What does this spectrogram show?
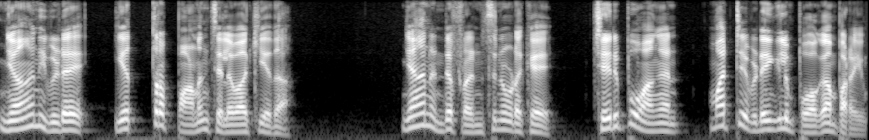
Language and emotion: Malayalam, angry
